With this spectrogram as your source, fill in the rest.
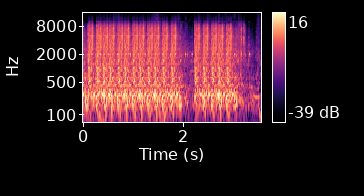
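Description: M4A1 rifle in a shooter video game firing loud, rapid automatic bursts up close, two sustained strings of shots separated by a brief pause, no talking.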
